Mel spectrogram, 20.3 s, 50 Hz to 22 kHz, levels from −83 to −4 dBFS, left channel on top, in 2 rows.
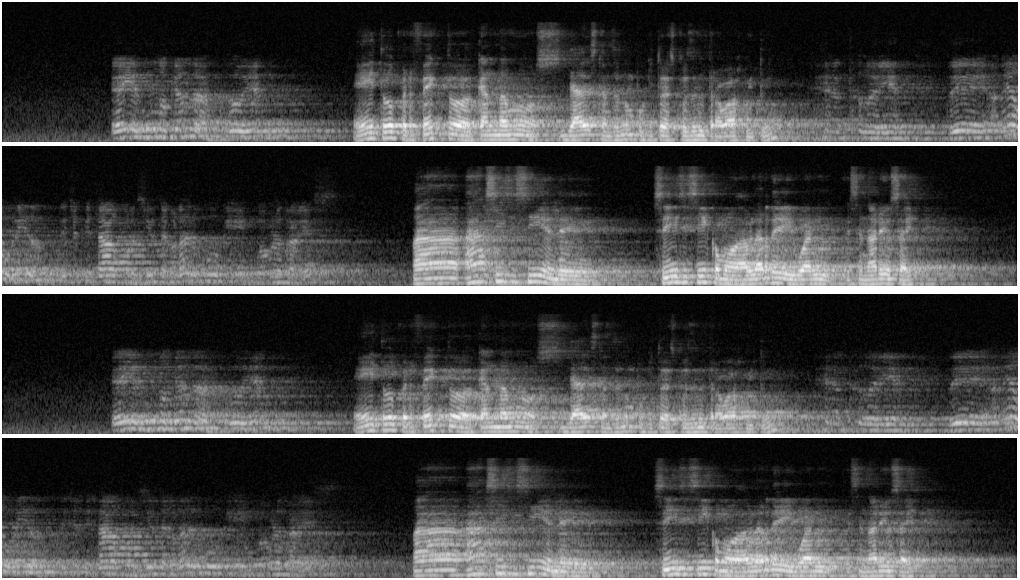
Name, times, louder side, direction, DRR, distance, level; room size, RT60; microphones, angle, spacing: voice 1, 1.1-2.7 8.1-13.3 14.8-15.9, equal, 85° left, -2 dB, 4.8 m, -31 dB
voice 2, 3.5-7.8 14.3-16.1 16.7-19.3, left 2 dB, 65° left, 4 dB, 0.9 m, -17 dB
29.0 x 24.0 x 4.5 m, 2.9 s
head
